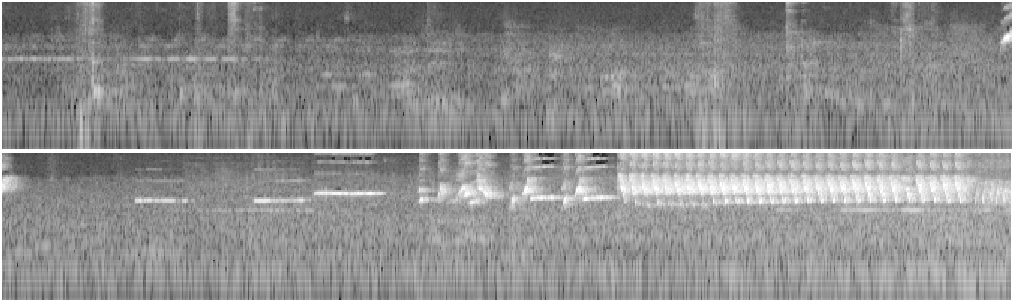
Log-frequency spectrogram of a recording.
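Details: Canary song used for breeding conditioning to stimulate females. Scattered thin chirps over a low background hum give way to sharp rising notes, then a loud, rapid, buzzy trill that fills the last three seconds.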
